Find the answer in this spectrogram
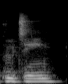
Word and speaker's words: poutine: And is it poutine?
